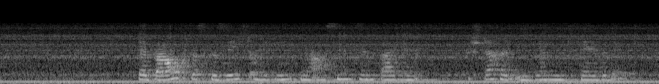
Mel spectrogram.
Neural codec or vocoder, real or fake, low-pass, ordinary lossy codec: none; real; 7.2 kHz; none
